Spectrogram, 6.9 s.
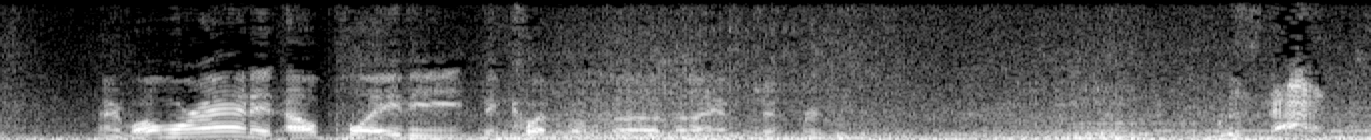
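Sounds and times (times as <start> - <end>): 
speech: 0.5 - 4.5, 6.1 - 6.8
three-wheeled trike motorcycle passing by: 2.9 - 6.8.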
